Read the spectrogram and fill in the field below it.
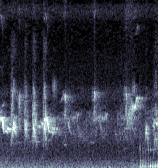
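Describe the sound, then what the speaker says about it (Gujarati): Sparrows and other birds chirp at a farm, thin high tweets coming in quick bursts, faint and a little distant over quiet breezy air. "ભેગા ચકલા અને પક્ષીઓનો અવાજ આવે"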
